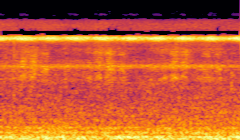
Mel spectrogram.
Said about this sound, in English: I love the crickets, how they just fit right there.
